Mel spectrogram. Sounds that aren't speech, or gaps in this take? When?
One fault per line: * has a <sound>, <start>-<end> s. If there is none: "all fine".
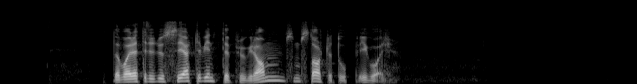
all fine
